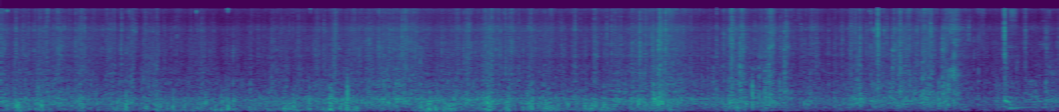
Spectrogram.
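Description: Wind buffeting the microphone of a moving camera: a dense, fluctuating low rumble that eases a little near the end.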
